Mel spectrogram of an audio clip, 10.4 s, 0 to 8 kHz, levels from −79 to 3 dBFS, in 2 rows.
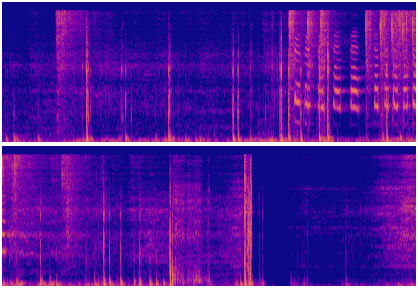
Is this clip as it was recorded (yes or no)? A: yes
